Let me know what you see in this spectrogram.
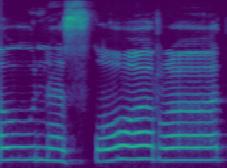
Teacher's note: او نصارا او وہ لین ہو رہی ہے، اس کو بھی تھوڑا سا کھینچیں گے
